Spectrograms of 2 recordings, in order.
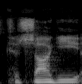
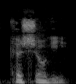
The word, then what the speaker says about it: Khashoggi: His name is Jamal Khashoggi. In the last episode, I pronounced it as Khashoggi. I apologize for pronouncing it wrong. The correct pronunciation is Khashoggi.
